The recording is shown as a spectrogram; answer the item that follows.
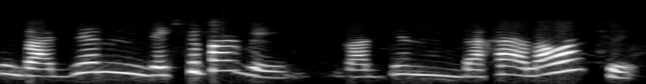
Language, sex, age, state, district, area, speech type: Bengali, female, 18-30, West Bengal, Cooch Behar, urban, conversation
